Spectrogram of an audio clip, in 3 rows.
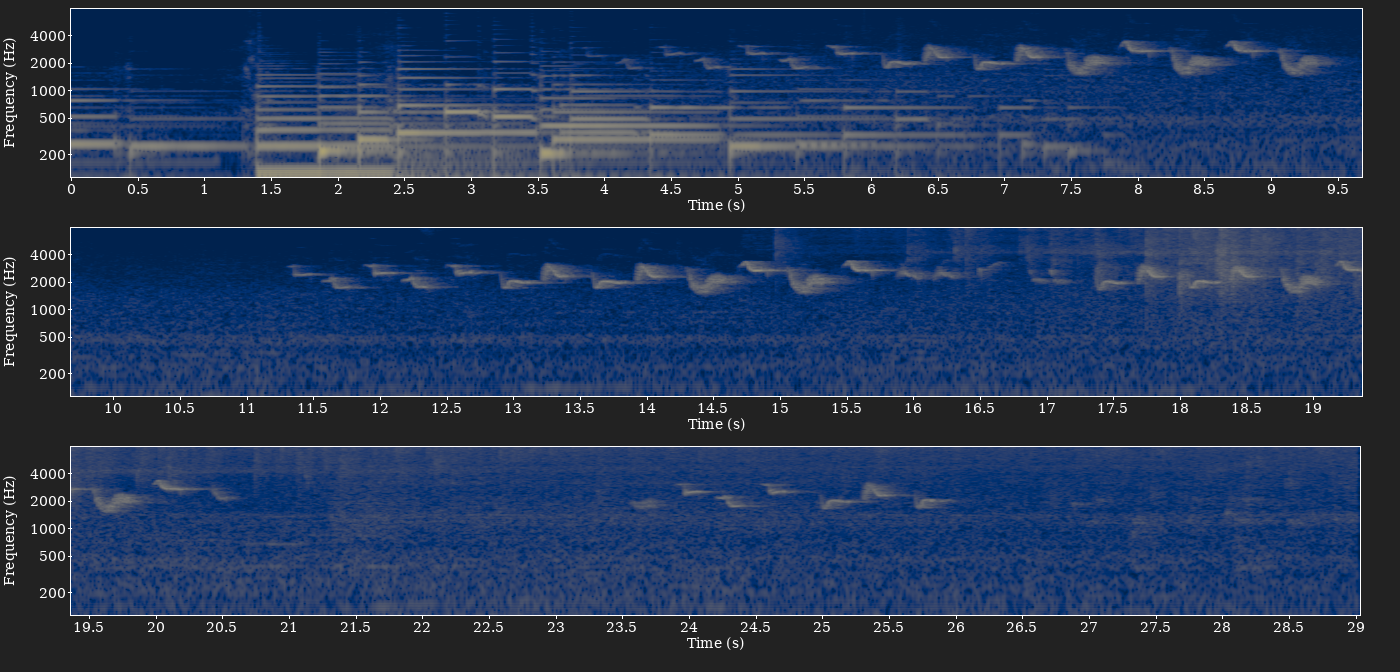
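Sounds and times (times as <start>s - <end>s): faint steady hiss: 1.4s - 29.0s
small bird chirping: 3.9s - 9.6s, 11.4s - 21.1s, 23.3s - 28.4s.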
